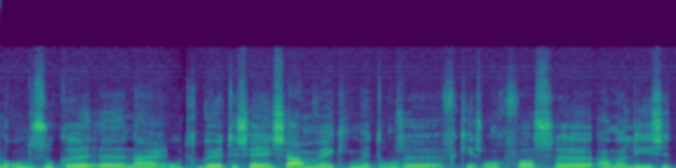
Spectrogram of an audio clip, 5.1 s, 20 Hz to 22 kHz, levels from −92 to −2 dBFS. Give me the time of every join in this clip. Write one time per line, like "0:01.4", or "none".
0:01.2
